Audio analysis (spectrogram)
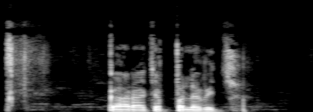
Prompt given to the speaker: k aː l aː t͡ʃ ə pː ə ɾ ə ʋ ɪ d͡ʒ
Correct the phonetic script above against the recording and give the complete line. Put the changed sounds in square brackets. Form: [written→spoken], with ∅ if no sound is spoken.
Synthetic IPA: k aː [l→ɾ] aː t͡ʃ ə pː ə [ɾ→l] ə ʋ ɪ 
